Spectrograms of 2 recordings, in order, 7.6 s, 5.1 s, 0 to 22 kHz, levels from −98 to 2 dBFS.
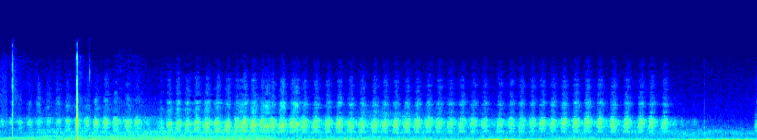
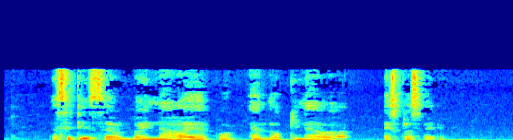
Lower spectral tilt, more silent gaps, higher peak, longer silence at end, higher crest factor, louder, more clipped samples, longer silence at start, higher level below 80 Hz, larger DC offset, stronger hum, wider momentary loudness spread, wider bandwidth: second, -3 dB/octave vs -4.5 dB/octave; neither; second, -14 dBFS vs -6 dBFS; second, 0 s vs 0.25 s; first, 32 dB vs 20 dB; second, -45 LUFS vs -25 LUFS; neither; second, 0 s vs 0.5 s; about the same, -52 dBFS vs -50 dBFS; neither; neither; second, 8 LU vs 14 LU; first, 15 kHz vs 12 kHz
